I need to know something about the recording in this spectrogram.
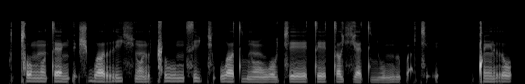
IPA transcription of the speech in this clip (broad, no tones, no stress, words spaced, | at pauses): ǀoŋõtɛŋ ɗḛʃbʌri çõrǁuːŋ sicṵwʌt ʎõwoceː tetʌçɛt ʎuŋɯɓa̰cḛ | ǃẽro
